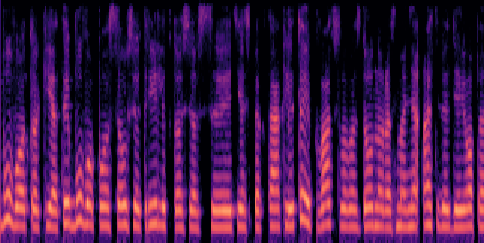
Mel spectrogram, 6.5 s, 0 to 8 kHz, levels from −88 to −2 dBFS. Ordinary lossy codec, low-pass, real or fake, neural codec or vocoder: Opus, 16 kbps; 7.2 kHz; real; none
